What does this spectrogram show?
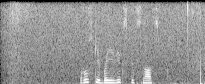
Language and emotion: Russian, neutral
